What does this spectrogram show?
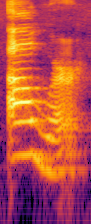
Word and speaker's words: hour: noun also we have our it begins with h but it is pronounced like our it is silent h is silent so we write m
